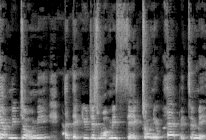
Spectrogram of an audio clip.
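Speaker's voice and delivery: put-on high, babyish, blubbering, crying, sobbing baby talk. Retelling pleading with someone for help, imitating own crying baby talk. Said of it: "I was boo crying and talking like a baby".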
